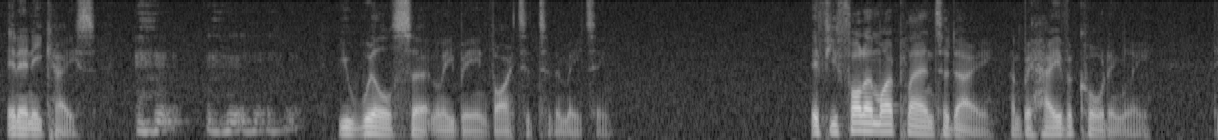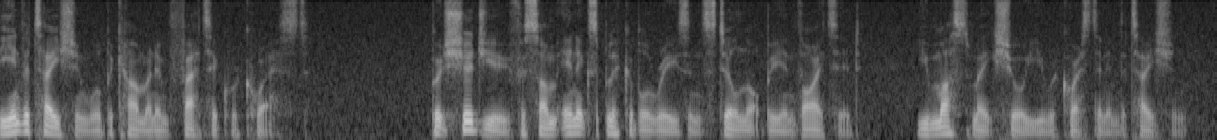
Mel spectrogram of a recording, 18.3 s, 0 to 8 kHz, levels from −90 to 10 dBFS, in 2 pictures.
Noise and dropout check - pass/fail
fail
